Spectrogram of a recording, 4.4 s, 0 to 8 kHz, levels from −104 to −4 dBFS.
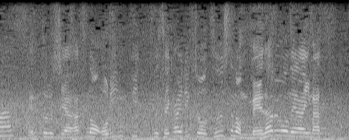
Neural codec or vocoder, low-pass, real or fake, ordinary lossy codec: none; none; real; none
